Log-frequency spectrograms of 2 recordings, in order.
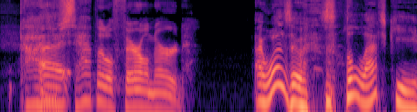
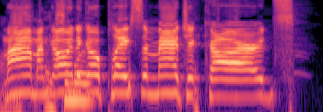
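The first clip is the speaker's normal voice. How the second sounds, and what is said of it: Imitates another person's voice. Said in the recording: “That's a good impersonation of young me.”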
